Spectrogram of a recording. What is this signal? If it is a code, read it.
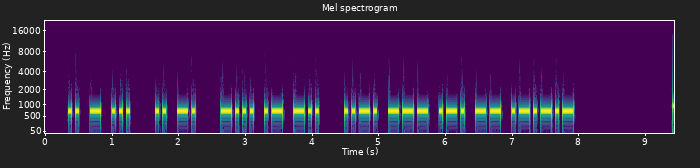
Morse code, heard as a keyed tone, about 22 wpm, 700 Hz. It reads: ITS IN BAD FORM.
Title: Sentences from Top 1000 Words - Review Part 1 - 22wpm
